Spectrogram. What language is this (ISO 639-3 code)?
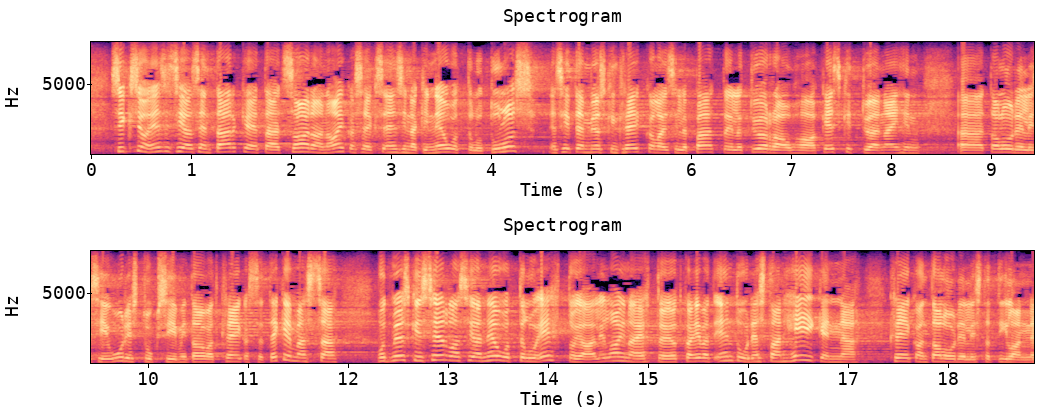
fin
